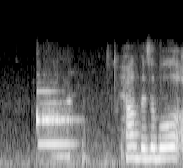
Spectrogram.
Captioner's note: computer dings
